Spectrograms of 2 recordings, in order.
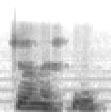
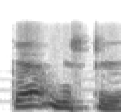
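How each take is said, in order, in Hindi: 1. यह ch ध्वनि से शुरू होता है। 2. यह k ध्वनि से शुरू होता है। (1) "नहीं केमिस्ट्री, गलत हो जाएगा" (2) "तो यहाँ पे एच साइलेंट है"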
